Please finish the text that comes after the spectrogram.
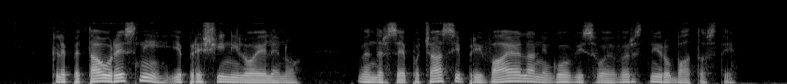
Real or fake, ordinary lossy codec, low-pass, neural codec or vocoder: real; Opus, 32 kbps; 7.2 kHz; none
